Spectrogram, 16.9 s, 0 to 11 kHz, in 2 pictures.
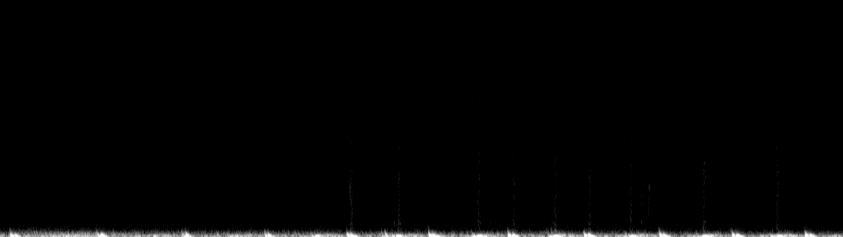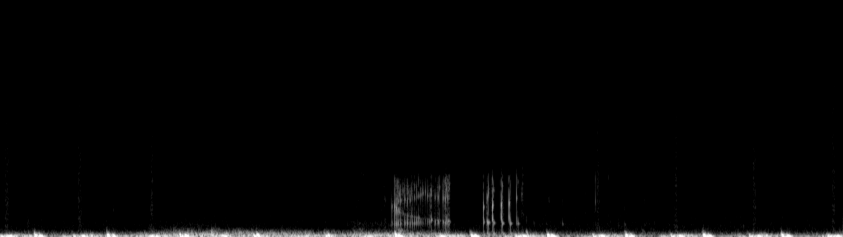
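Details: Resting heartbeat recorded after waking from a nap, with skipping: soft low thumps near 77 a minute, uneven rhythm and occasional pauses consistent with skipped beats; a brief stomach gurgle.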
